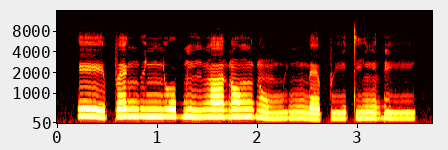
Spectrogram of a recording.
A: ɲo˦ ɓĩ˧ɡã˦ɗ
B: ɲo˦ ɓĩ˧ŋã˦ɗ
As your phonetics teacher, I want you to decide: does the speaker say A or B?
B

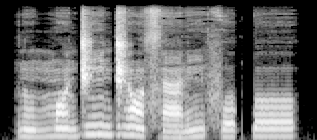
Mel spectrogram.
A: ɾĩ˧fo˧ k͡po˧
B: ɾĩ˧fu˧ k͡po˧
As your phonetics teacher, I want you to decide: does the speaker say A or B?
A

